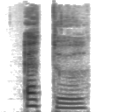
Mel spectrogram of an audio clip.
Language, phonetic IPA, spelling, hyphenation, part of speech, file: Hungarian, [ˈɛtːøːl], ettől, et‧től, pronoun, Hu-ettől.ogg
- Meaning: ablative singular of ez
